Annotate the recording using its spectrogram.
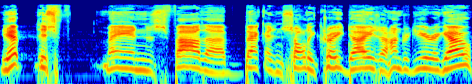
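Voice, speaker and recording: A high-pitched man with an Australian accent, at a fairly slow pace and with ordinary pitch variation. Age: 70s. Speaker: retired speedway rider. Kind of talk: interview.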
